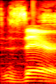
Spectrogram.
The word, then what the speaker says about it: Sehr: It's like Z though. It's Zer. Zer.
